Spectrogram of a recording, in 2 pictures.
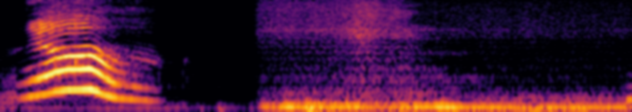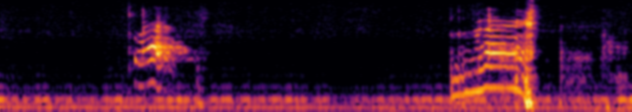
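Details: Domestic cat, described as sleeping and enjoying its free time, gives one loud meow with rich harmonics that rises and falls, then two short, fainter chirpy mews later on, over a steady low electrical hum.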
